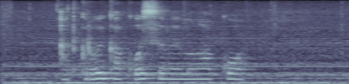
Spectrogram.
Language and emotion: Russian, neutral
